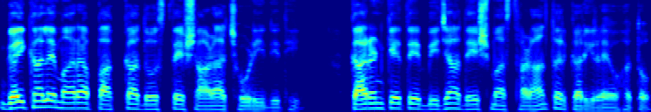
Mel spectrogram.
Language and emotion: Gujarati, sad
